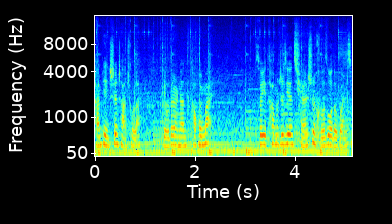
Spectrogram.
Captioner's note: speaking foreign language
